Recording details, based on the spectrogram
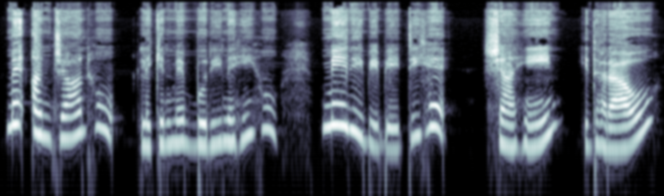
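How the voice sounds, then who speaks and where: A woman voicing a sly witch who poses as a poor lonely woman in a cartoon, speaking low and slow to lure a child. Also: sing-song, mellow, dry recording, clean studio sound, exaggerated voice. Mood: coaxing. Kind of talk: Hindi cartoon voice acting.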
